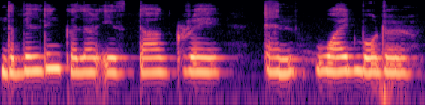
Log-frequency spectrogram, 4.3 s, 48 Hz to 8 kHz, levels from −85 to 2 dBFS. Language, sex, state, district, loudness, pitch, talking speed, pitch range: English, female, Arunachal Pradesh, Lower Dibang Valley, -14 LUFS, 240 Hz, 125 wpm, 235-250 Hz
